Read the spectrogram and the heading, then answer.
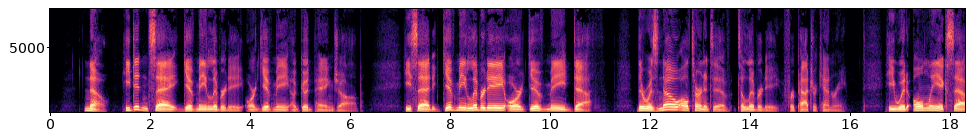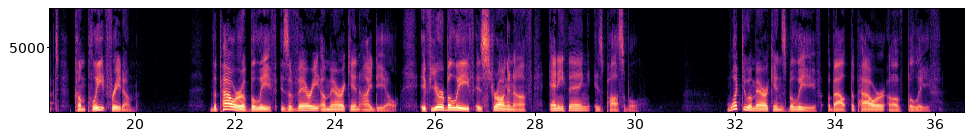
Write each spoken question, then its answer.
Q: What do Americans believe about the power of belief?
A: They believe that if your belief is strong enough, anything is possible.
